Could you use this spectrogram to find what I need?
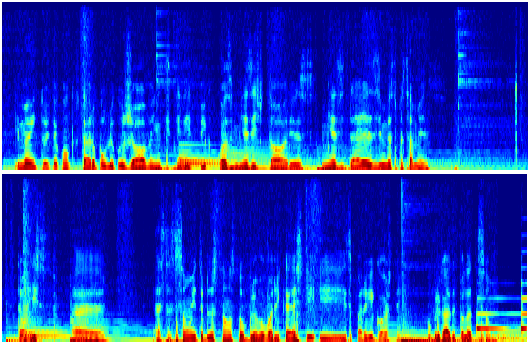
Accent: Maceió, Alagoas, Brazil; Sou de Maceió, Alagoas

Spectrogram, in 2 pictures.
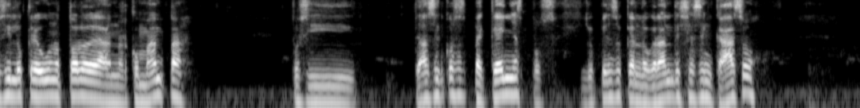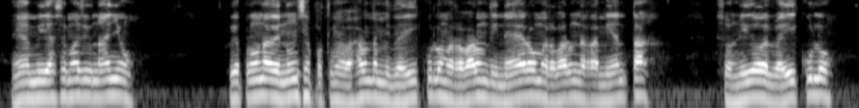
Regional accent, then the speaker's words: Aguascalientes, Mexico; mi pueblo, de mi gente, de mi tierra

